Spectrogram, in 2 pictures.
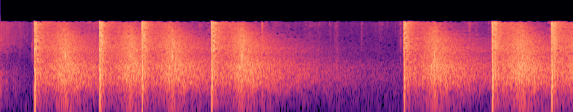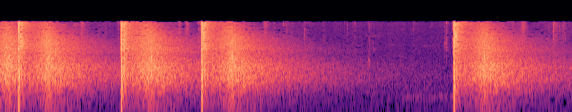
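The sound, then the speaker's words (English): Gunshots at a shooting range aimed at a target: eleven sharp, loud cracks in irregular groups, each trailing off in a decaying echo, with a longer pause before the last shot. “So I'm gonna back up a bit. The gunshots will get louder, but maybe you'll hear the ping”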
